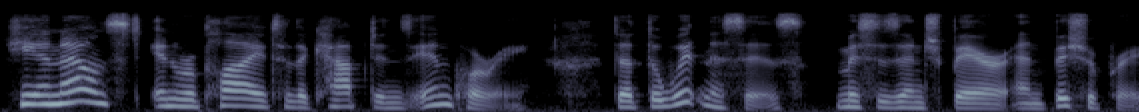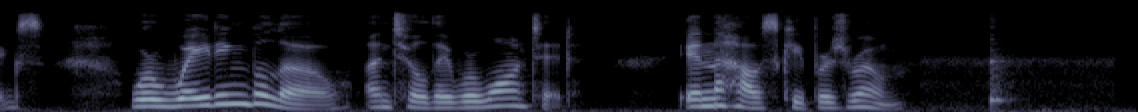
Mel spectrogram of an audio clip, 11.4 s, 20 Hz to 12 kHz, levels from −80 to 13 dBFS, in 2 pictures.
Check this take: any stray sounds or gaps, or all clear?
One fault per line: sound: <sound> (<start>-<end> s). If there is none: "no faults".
sound: tap (10.6-11.1 s)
